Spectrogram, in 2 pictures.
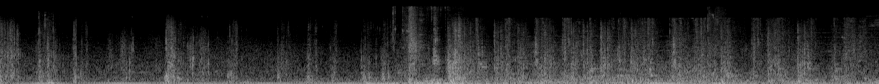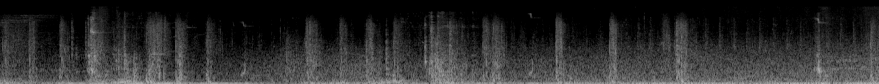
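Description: Wooden building pieces snap into place with quick sharp clicks and thuds.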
